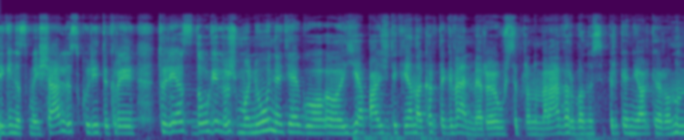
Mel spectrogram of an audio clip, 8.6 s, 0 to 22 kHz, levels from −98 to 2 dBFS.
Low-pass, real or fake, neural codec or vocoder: 14.4 kHz; real; none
